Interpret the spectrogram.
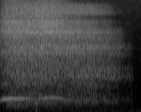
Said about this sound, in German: Also können wir jetzt mal zusammen mhm. machen. Mhm. Tief durch die Nase einatmen.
